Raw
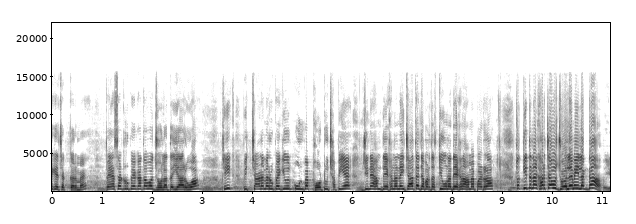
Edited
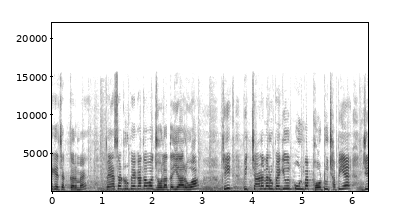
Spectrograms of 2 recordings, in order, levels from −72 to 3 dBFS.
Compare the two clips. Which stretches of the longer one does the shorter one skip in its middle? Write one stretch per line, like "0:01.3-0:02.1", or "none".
none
